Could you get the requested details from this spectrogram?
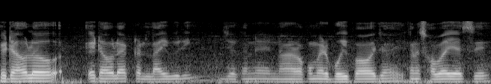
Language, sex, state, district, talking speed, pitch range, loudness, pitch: Bengali, male, West Bengal, Jhargram, 195 wpm, 125-135 Hz, -18 LUFS, 130 Hz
